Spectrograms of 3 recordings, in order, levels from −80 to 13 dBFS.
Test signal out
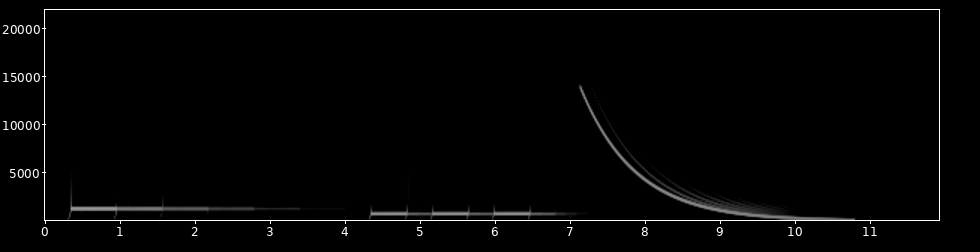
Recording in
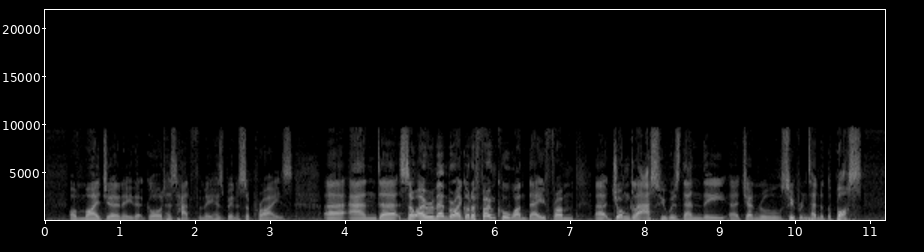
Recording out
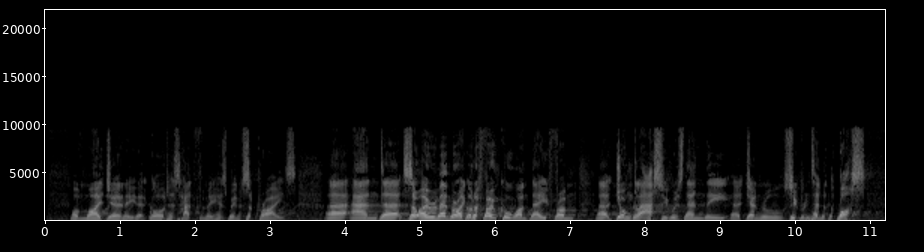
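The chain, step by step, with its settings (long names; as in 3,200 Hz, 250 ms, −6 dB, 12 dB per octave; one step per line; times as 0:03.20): low-shelf EQ 220 Hz −11 dB
all-pass dispersion highs, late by 46 ms, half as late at 560 Hz
on a send: feedback echo with a band-pass in the loop 153 ms, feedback 65%, band-pass 1,400 Hz, level −23 dB
on the sum: level −4 dB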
